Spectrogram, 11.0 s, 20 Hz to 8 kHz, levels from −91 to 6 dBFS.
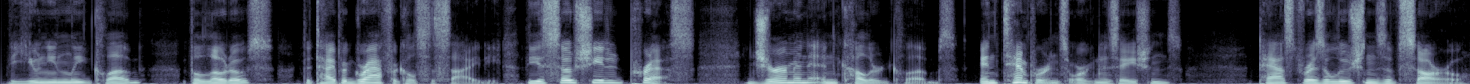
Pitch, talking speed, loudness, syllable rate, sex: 130 Hz, 125 wpm, -19 LUFS, 5.6 syllables/s, male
